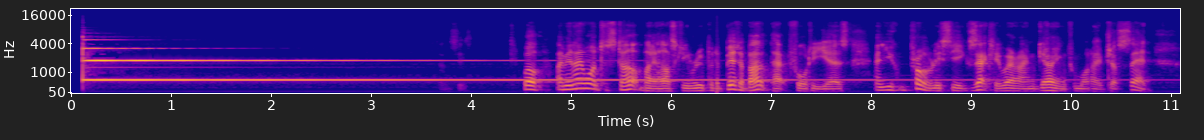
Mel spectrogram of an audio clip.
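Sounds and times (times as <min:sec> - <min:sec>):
bell-like chime ringing: 0:00.1 - 0:09.6.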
